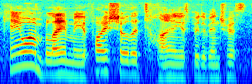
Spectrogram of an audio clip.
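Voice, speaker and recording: A man reading a visual novel aloud on a stream, narrating a character's thoughts in an expressive, theatrical way. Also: fairly high pitch, quick pace, low-quality recording. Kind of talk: dramatic narration of a character's inner monologue. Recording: faint background noise.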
